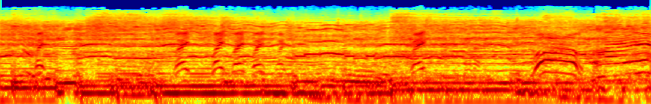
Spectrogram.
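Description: Hard rock karaoke backing track, electric guitar over steady bass notes, played loud through a small portable speaker.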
